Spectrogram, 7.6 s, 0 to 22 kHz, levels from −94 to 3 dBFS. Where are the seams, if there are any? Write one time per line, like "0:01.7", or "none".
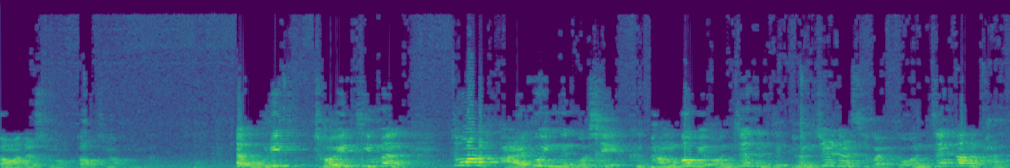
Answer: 0:01.7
